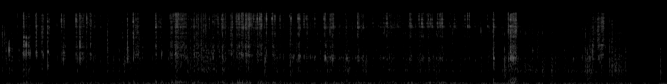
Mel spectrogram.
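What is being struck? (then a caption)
Glycerin bar soap cut with a blade. A box-cutter blade scrapes small cubes off a solid, rectangular, translucent amber glycerin bar soap that is held in the hand and scored in a grid. The result is a dense run of crisp, bright scratching and crackling with quick, tearing strokes. It is almost entirely high-pitched, with very little low end, and thins out near the end.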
